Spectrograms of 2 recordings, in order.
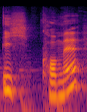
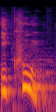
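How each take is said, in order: First: The word ends with a pronounced final vowel. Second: The word ends without the final vowel.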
